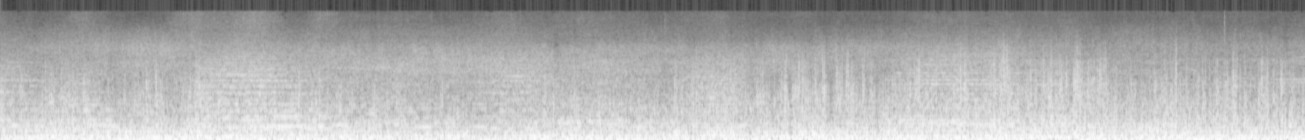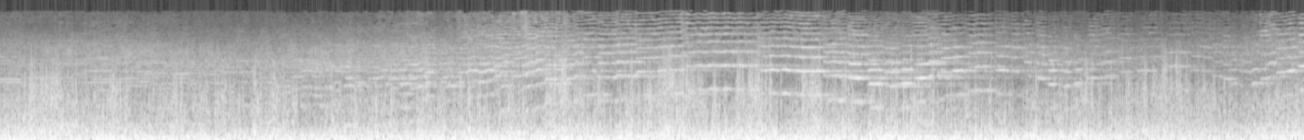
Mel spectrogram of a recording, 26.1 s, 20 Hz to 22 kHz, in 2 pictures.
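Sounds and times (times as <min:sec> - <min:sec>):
background music with held notes: 0:00.0 - 0:26.0
wind buffeting microphone: 0:00.0 - 0:26.0.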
